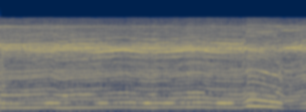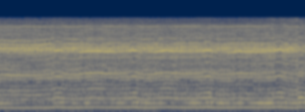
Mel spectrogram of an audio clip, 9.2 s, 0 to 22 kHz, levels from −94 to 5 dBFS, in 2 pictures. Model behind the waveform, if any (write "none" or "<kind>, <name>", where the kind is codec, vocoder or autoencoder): none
